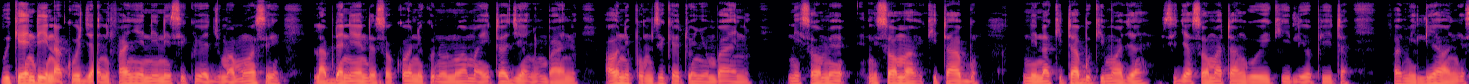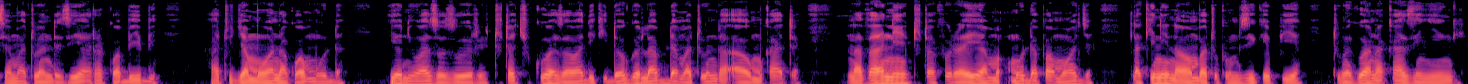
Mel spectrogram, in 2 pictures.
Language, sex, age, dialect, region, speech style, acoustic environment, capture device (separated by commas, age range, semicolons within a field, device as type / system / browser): Swahili, male, 25-34, Kenya - Nairobi Sheng-influenced, Kenya, relaxed, silence, mobile / Linux / Chrome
